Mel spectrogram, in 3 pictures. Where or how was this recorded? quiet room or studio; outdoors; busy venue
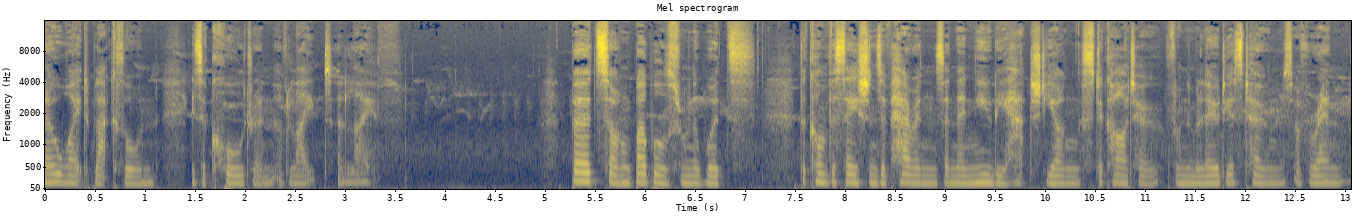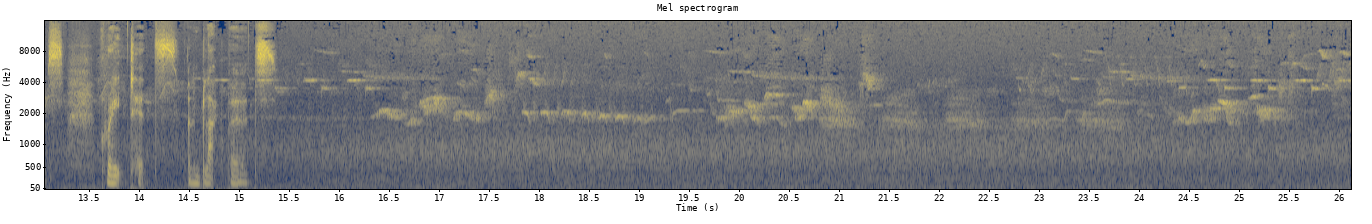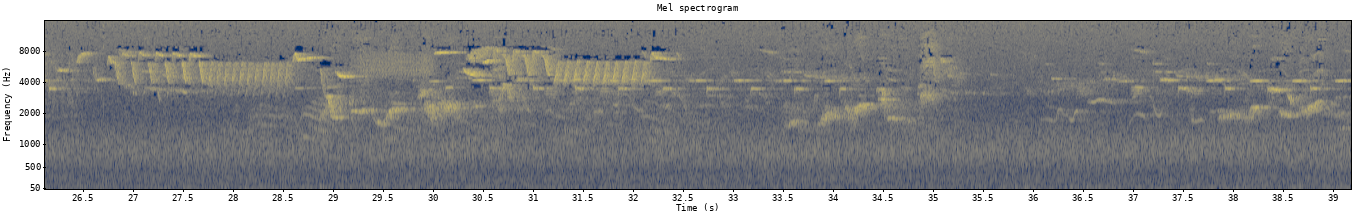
outdoors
